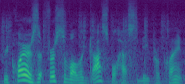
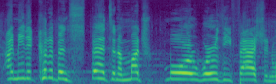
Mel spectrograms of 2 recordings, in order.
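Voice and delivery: high, loud preacher's fervor; preaching with rising intensity; impassioned preaching; 10 semitones higher, 10 dB louder than usual. Acted. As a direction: drive the story home from the pulpit. Preaching at full force.

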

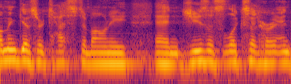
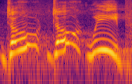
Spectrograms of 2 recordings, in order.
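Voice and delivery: high, slow, drawn-out comfort; sing-song high don't weep; much higher, stretched plea; 14 semitones higher, 7 dB louder, much slower than usual. Retold or imitated. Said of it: "And he's like".

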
